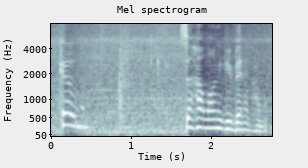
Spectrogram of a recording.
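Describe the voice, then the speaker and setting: A woman's voice: mid-range voice, very animated, a little fast. A woman from New Jersey hosting a travel show, asking questions in an upbeat, chatty, rambling way. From New Jersey, USA. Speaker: travel show host interviewer. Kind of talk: casual interview chat. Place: on board a cruise ship. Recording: noisy background on a ship.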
